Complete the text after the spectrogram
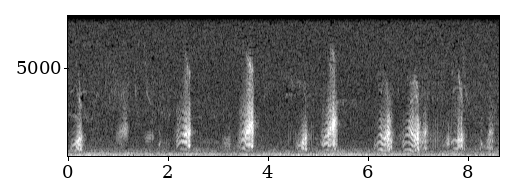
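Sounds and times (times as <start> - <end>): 
green frog croaking in rasping pulsed bursts: 2.2 - 2.5, 3.4 - 3.8, 4.6 - 5.4, 6.2 - 8.6.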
